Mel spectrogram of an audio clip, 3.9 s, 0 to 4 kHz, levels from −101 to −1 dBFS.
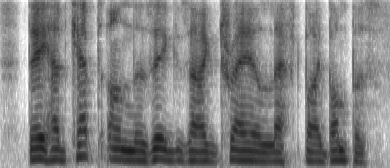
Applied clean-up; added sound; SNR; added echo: neural mask model DeepFilterNet 3.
